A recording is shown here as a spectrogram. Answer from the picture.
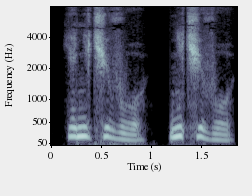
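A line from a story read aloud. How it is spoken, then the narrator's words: Whispered reply. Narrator (Russian): шептал в ответ Валентин Олегович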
